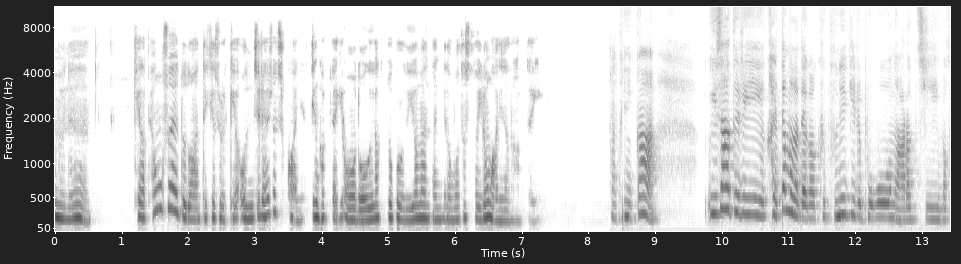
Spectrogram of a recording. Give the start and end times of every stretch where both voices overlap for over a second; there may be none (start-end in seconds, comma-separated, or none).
none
